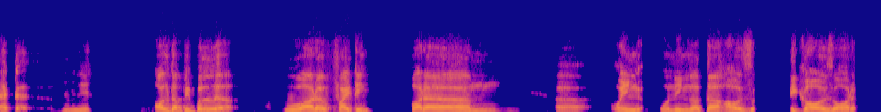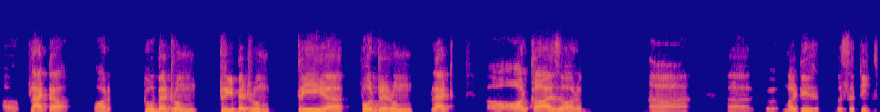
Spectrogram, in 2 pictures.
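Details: Adult man with aphasia after a stroke that hit his speech centre; told he would never speak again; recovered with speech therapy but still has trouble finishing sentences; aphasia after stroke.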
